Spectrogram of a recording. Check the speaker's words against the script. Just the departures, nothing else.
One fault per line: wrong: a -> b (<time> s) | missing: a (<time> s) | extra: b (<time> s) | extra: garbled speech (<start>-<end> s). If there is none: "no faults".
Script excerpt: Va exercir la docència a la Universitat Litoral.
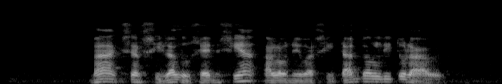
extra: del (3.7 s)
